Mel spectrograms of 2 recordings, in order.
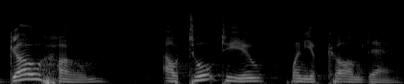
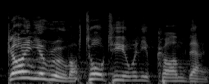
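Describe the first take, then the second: First: Low, measured fatherly reply; the Lord. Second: Louder, brisk parental order; parent to kids. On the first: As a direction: send a child home calmly and firmly. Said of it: "I felt the Lord say to me". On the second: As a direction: send the kids off firmly. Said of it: "I do that to my kids". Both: Retold or imitated.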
